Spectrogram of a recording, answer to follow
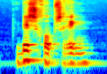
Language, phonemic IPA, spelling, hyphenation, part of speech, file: Dutch, /ˈbɪ.sxɔpsˌrɪŋ/, bisschopsring, bis‧schops‧ring, noun, Nl-bisschopsring.ogg
- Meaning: episcopal ring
